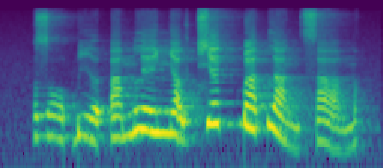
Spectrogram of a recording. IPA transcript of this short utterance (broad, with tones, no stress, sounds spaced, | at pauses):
z ɔ̤˨˩ ɓ i˧˩ ə̯ ʔ a˨˦ m l e˧ ɲ a̰˧˨ w t͡ɕ ɛ˦˥ k̚ ɓ a˦˥ t̚ l a˧˩ ŋ s a˧˩˨ m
